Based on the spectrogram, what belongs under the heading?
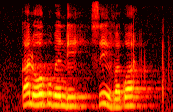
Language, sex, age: Xhosa, male, 19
